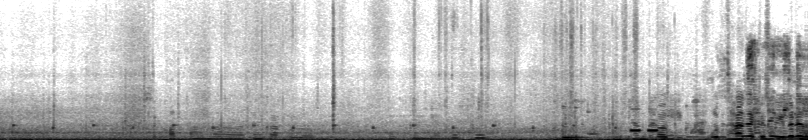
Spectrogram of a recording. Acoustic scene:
car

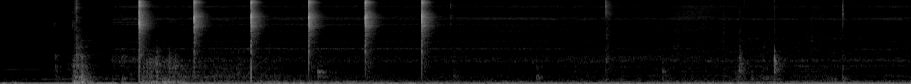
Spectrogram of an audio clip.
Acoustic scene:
kitchen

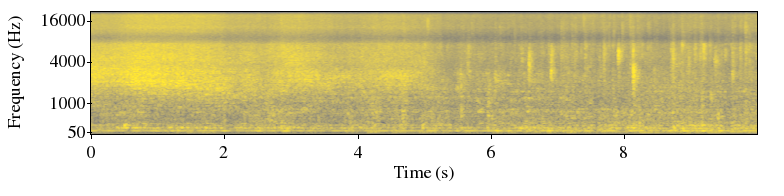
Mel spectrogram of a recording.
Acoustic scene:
restroom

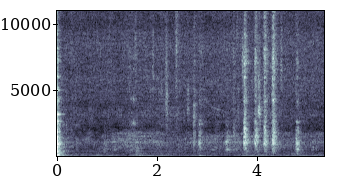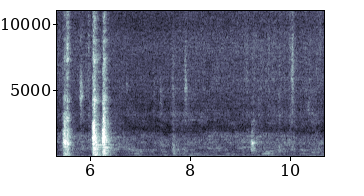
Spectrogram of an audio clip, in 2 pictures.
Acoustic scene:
kitchen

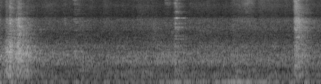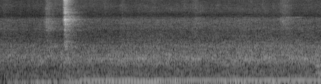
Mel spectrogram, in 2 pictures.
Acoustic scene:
cafe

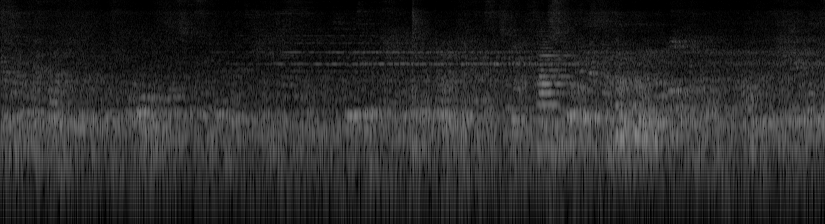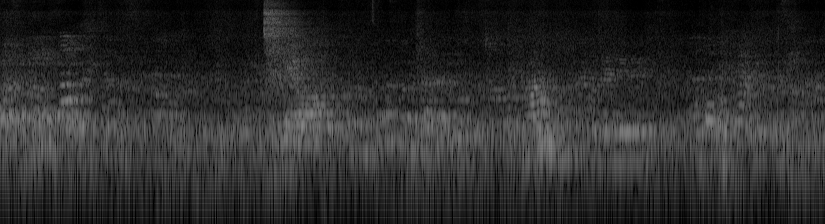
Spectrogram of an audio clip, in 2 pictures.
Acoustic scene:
subway station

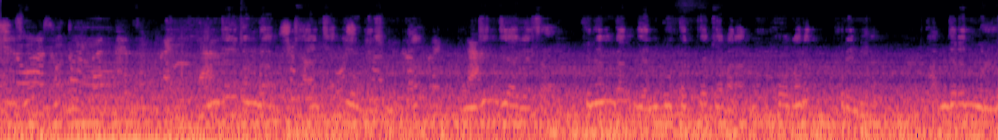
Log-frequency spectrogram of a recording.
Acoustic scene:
car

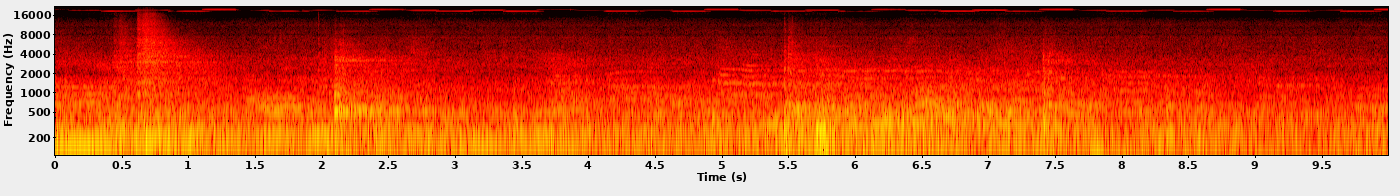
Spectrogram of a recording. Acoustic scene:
cafe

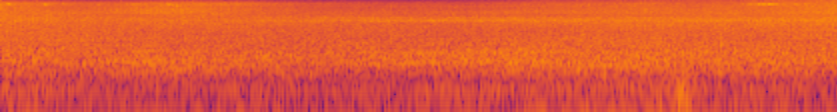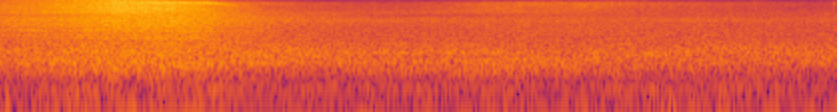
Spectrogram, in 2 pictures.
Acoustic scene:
street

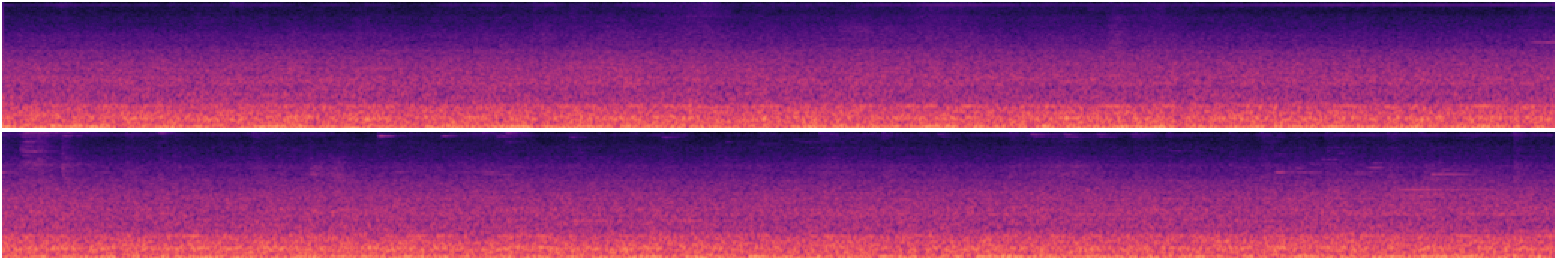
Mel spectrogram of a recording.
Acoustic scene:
elevator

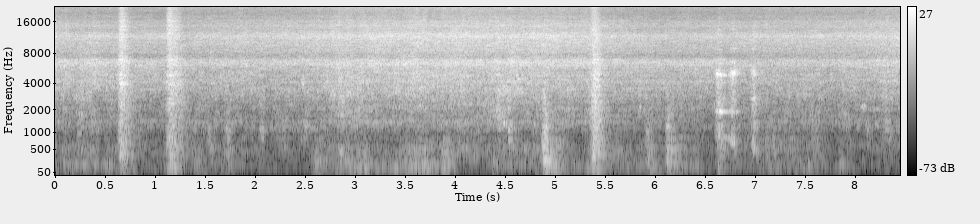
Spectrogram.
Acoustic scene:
kitchen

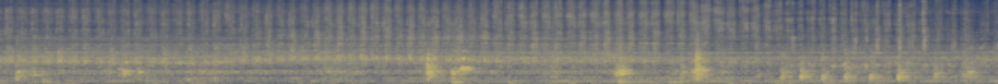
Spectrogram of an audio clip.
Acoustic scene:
restroom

